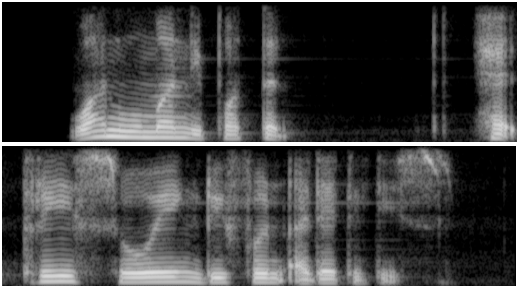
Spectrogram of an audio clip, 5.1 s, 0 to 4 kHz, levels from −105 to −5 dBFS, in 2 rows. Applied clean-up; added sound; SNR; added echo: neural mask model DeepFilterNet 3.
